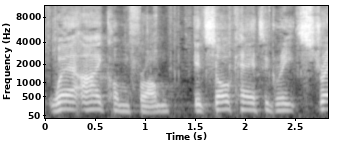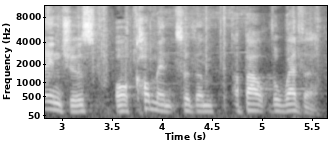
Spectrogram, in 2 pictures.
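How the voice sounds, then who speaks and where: An actor playing a friendly northern man, giving a flat, polite, apologetic statement, heard on a noisy clip. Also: on the high side, measured pace. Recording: noisy clip played in a room.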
